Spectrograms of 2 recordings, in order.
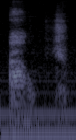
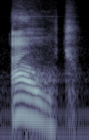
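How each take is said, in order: First: "Ouch" breathed out very softly; a tiny hurt "Ouch", barely voiced; gentle "Ouch" as if someone stepped on you; softer ouch. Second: Ouch. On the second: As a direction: yelp "Ouch" at full voice. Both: Shown as a demonstration. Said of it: "No, más suavecito así".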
